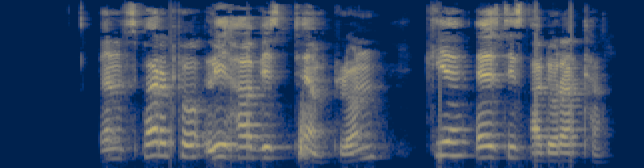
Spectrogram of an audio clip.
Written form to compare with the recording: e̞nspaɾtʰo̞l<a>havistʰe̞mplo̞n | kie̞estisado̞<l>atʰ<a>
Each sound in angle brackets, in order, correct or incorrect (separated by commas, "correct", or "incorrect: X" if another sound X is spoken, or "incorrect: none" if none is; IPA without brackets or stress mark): incorrect: i, incorrect: ɾ, correct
